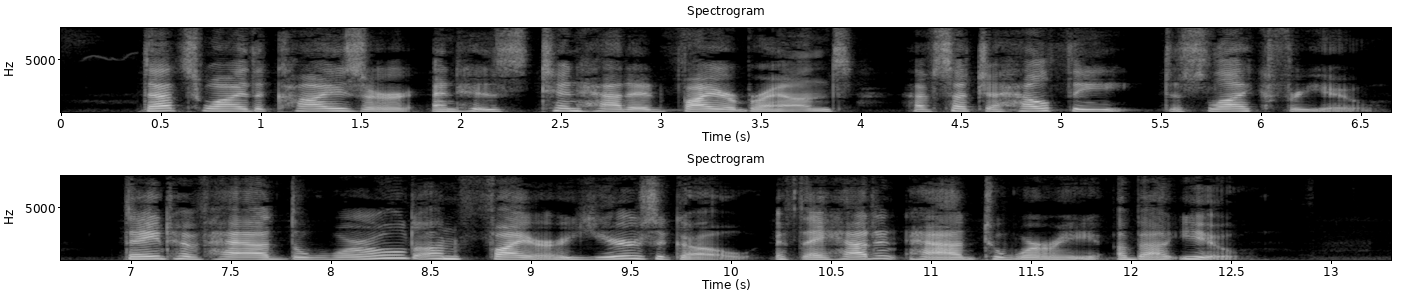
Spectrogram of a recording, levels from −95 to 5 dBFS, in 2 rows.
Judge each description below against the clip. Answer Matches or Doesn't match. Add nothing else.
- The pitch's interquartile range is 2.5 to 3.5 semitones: Doesn't match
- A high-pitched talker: Matches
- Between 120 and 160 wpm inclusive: Matches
